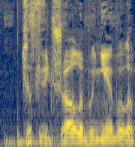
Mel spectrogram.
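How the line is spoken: Deep bass voice. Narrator (Russian): пробасил Гриша

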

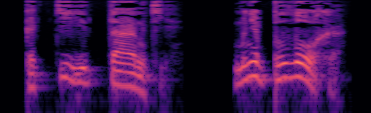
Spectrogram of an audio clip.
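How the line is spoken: Angry muttering. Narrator (Russian): буркнул Раздолбай, злясь

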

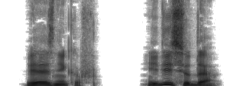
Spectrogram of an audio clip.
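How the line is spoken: Neutral voice. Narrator (Russian): нейтральным голосом сказал Лесь

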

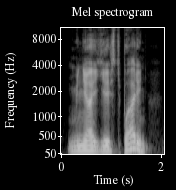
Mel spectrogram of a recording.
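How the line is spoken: Mumbled. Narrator (Russian): промямлила агентша

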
